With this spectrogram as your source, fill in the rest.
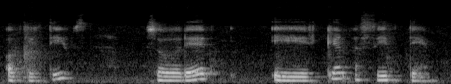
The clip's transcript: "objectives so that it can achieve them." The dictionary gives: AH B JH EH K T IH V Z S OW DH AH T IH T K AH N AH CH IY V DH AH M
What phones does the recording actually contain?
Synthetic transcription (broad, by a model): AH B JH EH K T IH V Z S OW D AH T IH T K AH N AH S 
